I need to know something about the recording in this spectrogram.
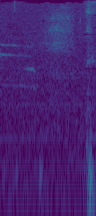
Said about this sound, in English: The cat, my, my cat says that that's okay.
